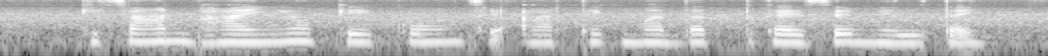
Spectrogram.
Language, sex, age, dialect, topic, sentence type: Magahi, female, 25-30, Central/Standard, agriculture, question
